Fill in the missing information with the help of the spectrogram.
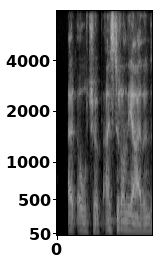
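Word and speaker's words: Althorp: after the funeral at at all trip it's pronounced not all Thorp at Ultrip I stood on the island and said my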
